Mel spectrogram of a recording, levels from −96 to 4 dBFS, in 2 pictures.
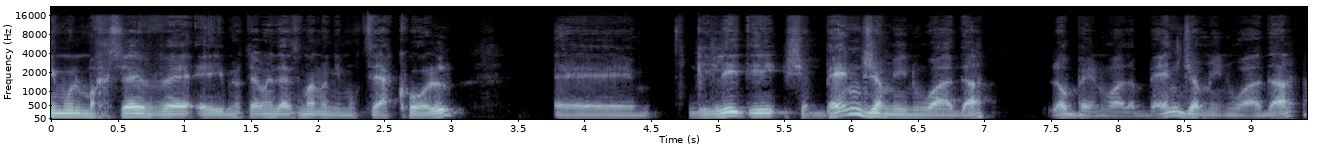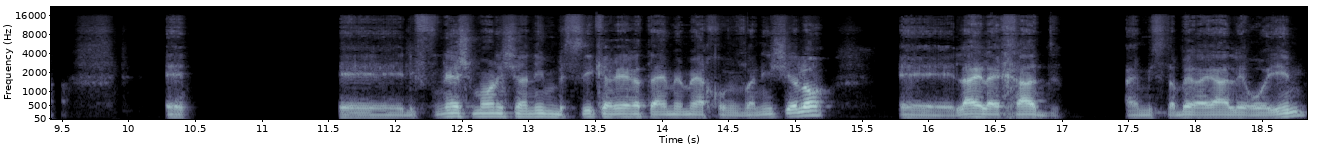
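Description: Between 9.29 and 10.09 s the speech hits four short stalls from a late packet, at 9.29, 9.43, 9.87 and 10.02 s. Each time the jitter buffer ran dry and the last sound was held for 92, 69, 68 and 51 ms, giving brief drawn-out sounds with a faint buzz or dip before the speech resumes intact.

At 10.39 s a call audio freeze begins and lasts until 11.60 s. The last sound trails off as a fading buzz or hiss and then about 1.1 s of silence before speech picks up where it stopped. A long hold-up of packets in transit is the likely cause, inserting roughly 1.2 s of delay with nothing lost.

From 12.32 to 13.21 s a jitter buffer slow-down plays the speech at 87% speed. Repeated pitch periods add 124 ms to rebuild the reserve, so syllables stretch out at unchanged pitch.

From 15.86 to 16.50 s a jitter buffer speed-up runs the speech at 111%. Short pitch-period chunks, around 70 ms in total, are cut to reduce the built-up delay, making the passage sound hurried at the same pitch.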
